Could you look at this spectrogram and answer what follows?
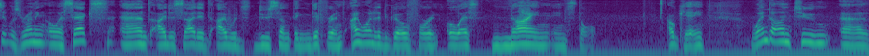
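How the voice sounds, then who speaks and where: Warm in tone and somewhat high in pitch, this man's voice carries his solo podcast as he shares stories conversationally. He re-enacts the dialogue he recalls while telling them.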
